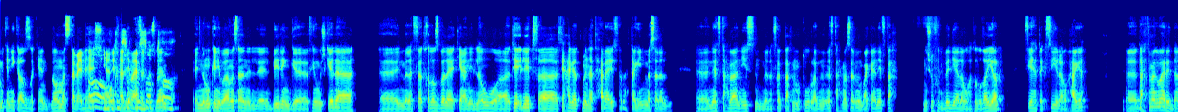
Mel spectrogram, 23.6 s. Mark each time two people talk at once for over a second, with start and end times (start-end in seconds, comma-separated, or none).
1.8-3.4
